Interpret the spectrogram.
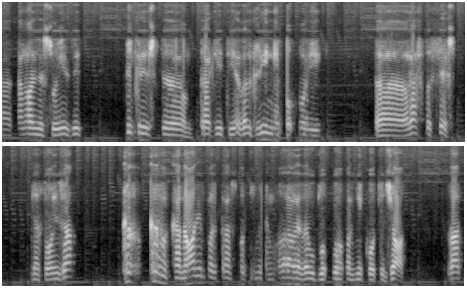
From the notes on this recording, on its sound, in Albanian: I ftuar nëpërmjet një lidhje telefonike për “Live From Tirana”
